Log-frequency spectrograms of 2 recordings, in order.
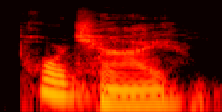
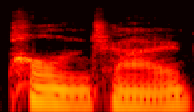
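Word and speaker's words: Pornchai: down okay then poor pornai I was told I'm not saying the name correctly it's not pronounced porn it's like ponchai okay so poor ponchai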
